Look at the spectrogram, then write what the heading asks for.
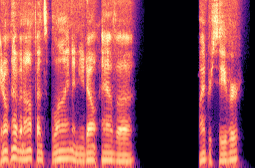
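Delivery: low, hushed half-whisper. Speaker drops into an aside mid-discussion, half-whispering. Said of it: "I'm whispering".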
